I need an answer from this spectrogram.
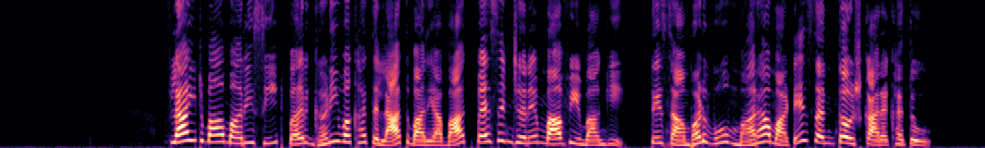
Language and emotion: Gujarati, happy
